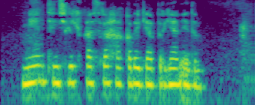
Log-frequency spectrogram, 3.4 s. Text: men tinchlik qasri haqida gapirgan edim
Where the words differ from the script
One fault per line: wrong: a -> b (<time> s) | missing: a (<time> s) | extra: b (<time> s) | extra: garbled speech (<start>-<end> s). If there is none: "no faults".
no faults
